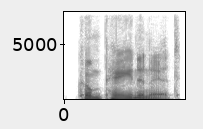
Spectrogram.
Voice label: "Companionate", American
